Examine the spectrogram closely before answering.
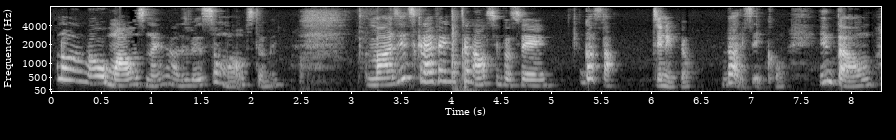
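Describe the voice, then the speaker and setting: A woman's voice: a little high, very animated, a little slow, recorded from a distance, slight background noise. A woman with a mixed Brazilian and European Portuguese accent, hosting a beginners' computer channel. She talks in a chatty, encouraging way, full of fillers and restarts. The voice sits a little back from the mic in a dull, lo-fi home recording. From born in Brazil, raised in Portugal. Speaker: computer tutorial channel host. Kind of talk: casual talk to camera about her channel.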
